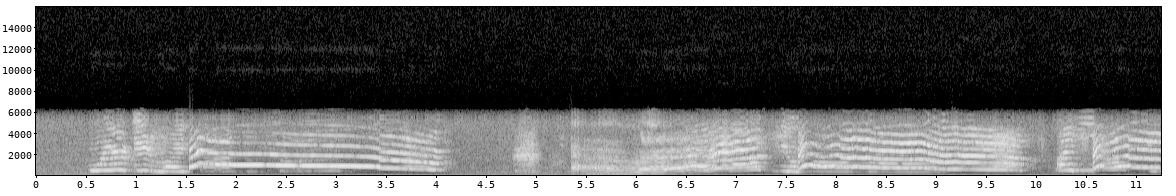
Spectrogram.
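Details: Chihuahua giving repeated drawn-out howls, harmonic wails that start high and slowly sink, broken by a short snuffly sneeze-like burst midway and then more rising howls.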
